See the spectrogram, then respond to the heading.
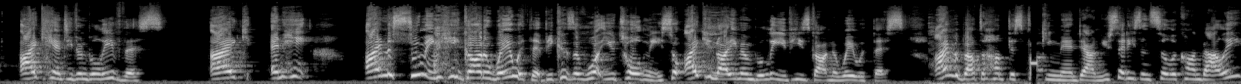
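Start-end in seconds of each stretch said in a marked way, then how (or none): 0.2-11.0 furious, voice shaking with anger. Reacting to the other speaker's story about a man: shaking with anger. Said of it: "I'm literally shaking right now because I'm so angry".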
